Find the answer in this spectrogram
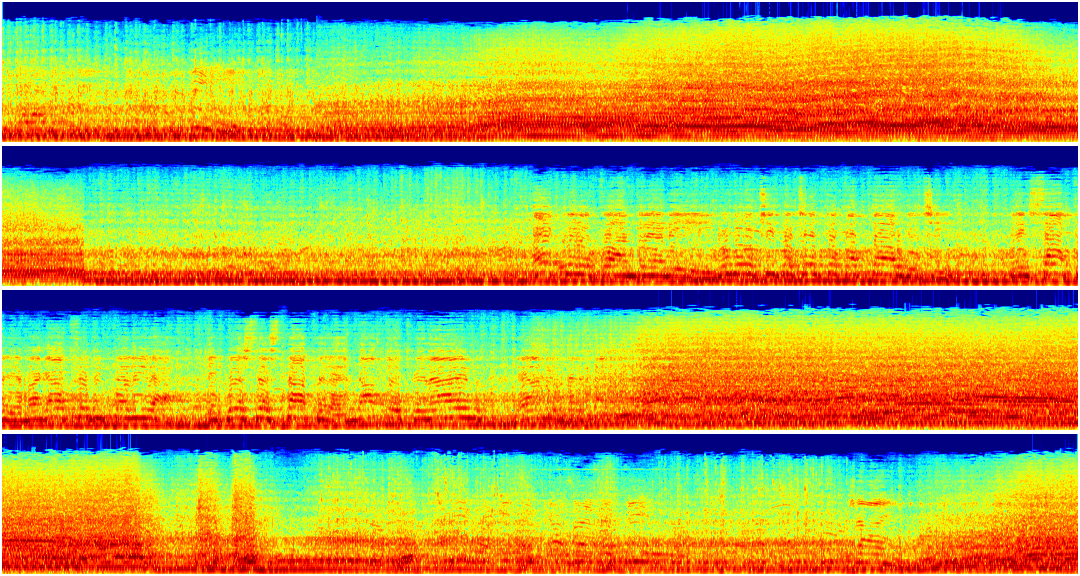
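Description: Drag-racing muscle car engines revving hard twice, each a long loud run of rising pitch that cuts off suddenly, with the engines rumbling at lower revs between the two runs.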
